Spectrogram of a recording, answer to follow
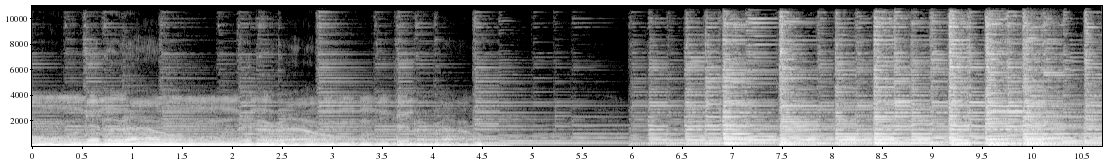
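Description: Acoustic guitar and voice: a long sung note with vibrato rings over the guitar and fades away over the first few seconds. After a brief lull about halfway through, steady acoustic guitar strumming starts up again.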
